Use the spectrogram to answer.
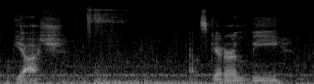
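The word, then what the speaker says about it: Lei: i'm over here yosh now let's get our lee it's pronounced not lay okay so i gotta go here mechanical door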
